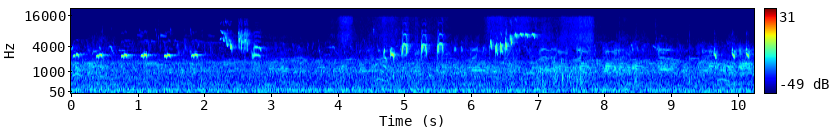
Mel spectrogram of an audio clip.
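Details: A song thrush singing from the top of a tree near the Inn River repeats a short clear note four times quickly, then moves to varied whistled and scratchy phrases over a steady background hiss.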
